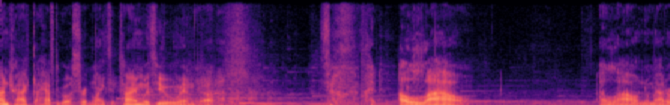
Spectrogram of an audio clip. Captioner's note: some laughter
